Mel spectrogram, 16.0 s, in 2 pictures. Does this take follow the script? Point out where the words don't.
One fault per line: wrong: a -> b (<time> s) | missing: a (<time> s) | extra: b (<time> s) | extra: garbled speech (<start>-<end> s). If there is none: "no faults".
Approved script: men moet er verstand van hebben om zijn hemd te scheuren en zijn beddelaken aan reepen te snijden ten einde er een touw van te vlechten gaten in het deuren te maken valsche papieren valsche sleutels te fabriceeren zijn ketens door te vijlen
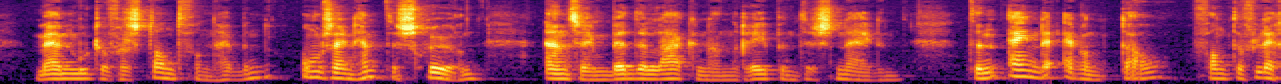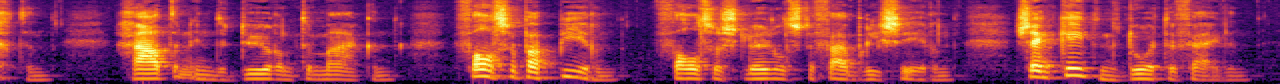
wrong: het -> de (9.3 s)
